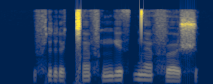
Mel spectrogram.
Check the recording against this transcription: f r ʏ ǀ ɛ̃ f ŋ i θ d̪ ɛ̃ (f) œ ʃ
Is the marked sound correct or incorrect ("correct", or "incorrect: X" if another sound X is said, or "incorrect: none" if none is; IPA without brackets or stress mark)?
correct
